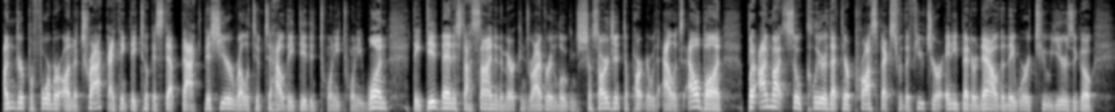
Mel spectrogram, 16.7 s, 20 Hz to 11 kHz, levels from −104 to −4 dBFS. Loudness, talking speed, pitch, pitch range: -20 LUFS, 205 wpm, 125 Hz, 115-140 Hz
